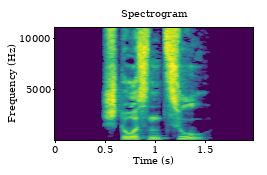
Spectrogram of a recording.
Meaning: inflection of zustoßen: 1. first/third-person plural present 2. first/third-person plural subjunctive I
- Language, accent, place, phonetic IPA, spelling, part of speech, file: German, Germany, Berlin, [ˌʃtoːsn̩ ˈt͡suː], stoßen zu, verb, De-stoßen zu.ogg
